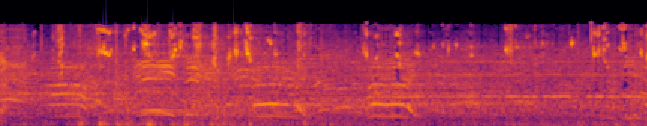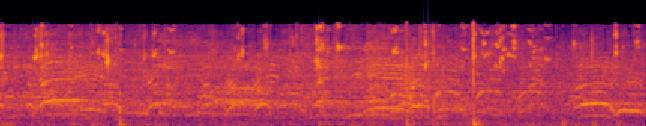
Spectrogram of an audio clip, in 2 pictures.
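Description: Court sound of a basketball game on hardwood: a ball dribbling and sneakers squeaking in short, repeated chirps, with one sharp thump near the end.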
